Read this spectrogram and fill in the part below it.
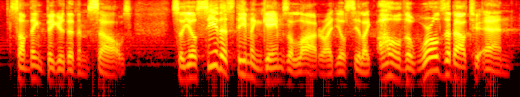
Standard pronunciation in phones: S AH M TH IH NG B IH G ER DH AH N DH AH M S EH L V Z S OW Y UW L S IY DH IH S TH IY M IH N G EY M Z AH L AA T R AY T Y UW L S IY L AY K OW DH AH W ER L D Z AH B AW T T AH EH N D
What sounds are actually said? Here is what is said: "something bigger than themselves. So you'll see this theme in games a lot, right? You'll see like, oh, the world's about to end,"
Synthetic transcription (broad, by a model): S AH M TH IH NG B IH G ER DH AH N DH AH M S EH L V Z S OW Y UW L S IY DH IH S TH IY M IH N G EY M Z AH L AA T R AY T Y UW L S IY L AY K OW DH AH W ER L D Z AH B AW T T EH N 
